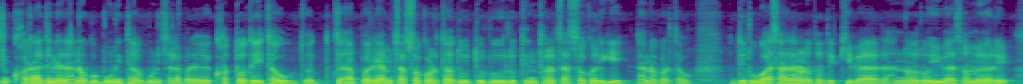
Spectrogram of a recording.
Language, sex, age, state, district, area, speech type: Odia, male, 45-60, Odisha, Jajpur, rural, spontaneous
